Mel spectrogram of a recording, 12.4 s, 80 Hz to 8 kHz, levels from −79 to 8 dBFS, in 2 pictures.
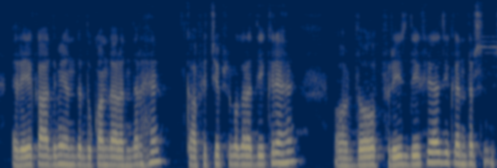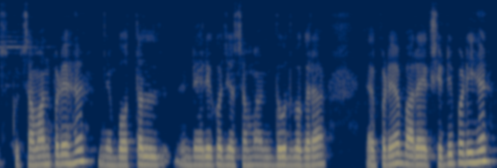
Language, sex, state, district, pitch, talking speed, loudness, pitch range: Marwari, male, Rajasthan, Churu, 150 Hz, 190 wpm, -26 LUFS, 140-160 Hz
